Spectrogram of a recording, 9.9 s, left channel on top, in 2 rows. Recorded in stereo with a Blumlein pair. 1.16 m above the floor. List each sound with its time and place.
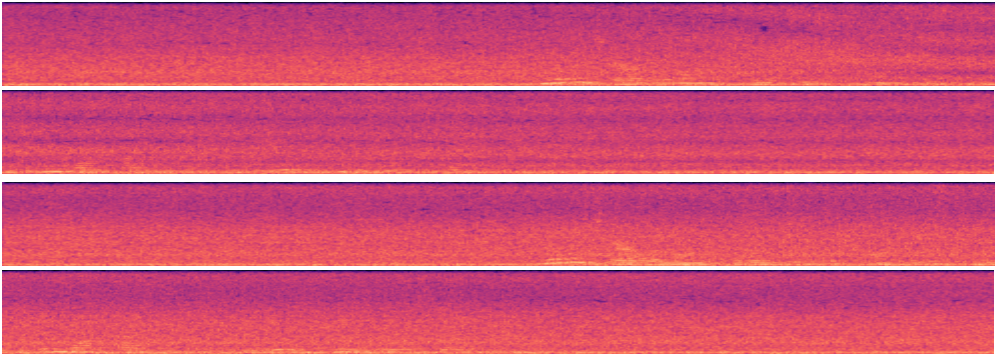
2.6 s a woman speaking: 50° right, 1.0 m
